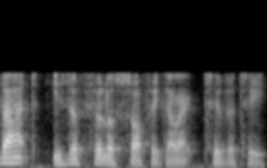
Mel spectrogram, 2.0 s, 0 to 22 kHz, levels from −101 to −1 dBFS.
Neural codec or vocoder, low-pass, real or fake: none; 3.6 kHz; real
